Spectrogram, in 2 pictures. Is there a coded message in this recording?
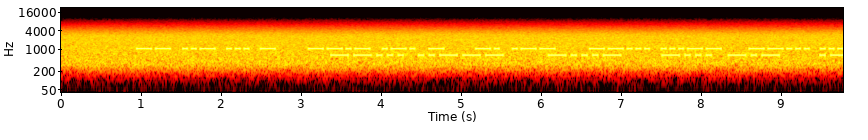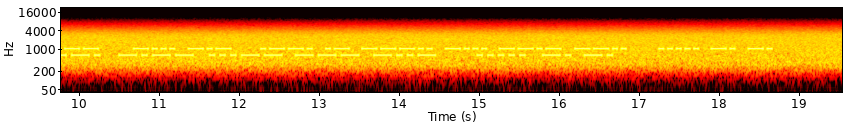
Yes: Morse code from 0.9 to 18.7 s, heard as two keyed tones, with radio static. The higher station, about 22 wpm, 1060 Hz: MUST QRT NW 73 73 BK PA8BQZ 5NN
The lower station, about 18 wpm, 660 Hz: 72 <BT> BK PY3OX 5NN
